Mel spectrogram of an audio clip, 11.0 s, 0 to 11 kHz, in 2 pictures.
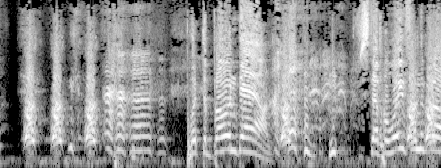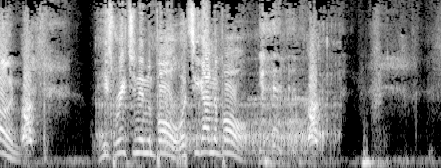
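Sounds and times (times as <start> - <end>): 
dog barking: 0.3 - 1.3, 3.4 - 3.8, 5.0 - 6.1, 9.3 - 9.8
laughter: 0.8 - 4.8, 8.5 - 9.8
speech: 1.4 - 6.1, 6.7 - 9.2.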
